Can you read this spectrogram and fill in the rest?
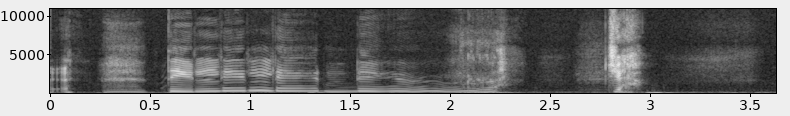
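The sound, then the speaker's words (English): A famous short jazz lick: a quick run of wavering, pitched notes that climbs briefly and then settles lower, clear, ending in a sharp breathy burst. “And we all know we're going to hear the lick.”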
